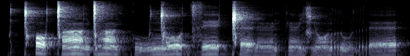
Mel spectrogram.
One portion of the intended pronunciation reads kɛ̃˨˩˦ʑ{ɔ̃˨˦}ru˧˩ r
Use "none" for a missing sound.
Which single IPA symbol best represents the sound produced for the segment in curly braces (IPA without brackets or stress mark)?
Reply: ɔ̃˨˩˦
